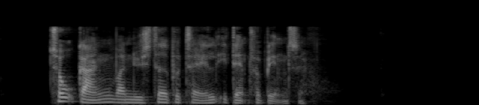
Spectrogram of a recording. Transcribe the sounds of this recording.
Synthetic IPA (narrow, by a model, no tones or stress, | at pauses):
t͡sʰo̝̰ːɡ̥ɑ̈ŋəʋɑ̈nysd̥eð̩ˠpʰɒ̽t͡sʰɛːlʔid̥enfɒ̽b̥e̝n̰l̩sə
